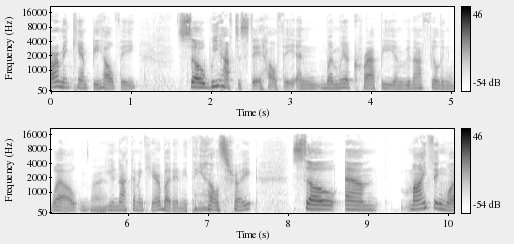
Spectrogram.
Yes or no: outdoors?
no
